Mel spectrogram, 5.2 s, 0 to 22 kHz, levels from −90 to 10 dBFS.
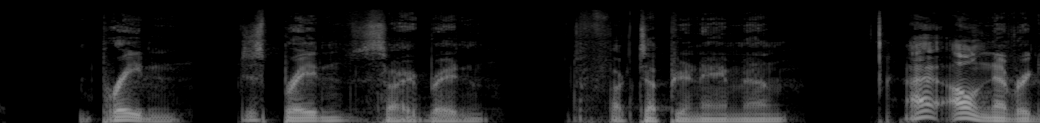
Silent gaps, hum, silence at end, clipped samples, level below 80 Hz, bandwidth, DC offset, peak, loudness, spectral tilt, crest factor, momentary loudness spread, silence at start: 0.97-1.19 s, 2.52-2.82 s, 4.03-4.35 s; none; 0 s; under 0.1%; -48 dBFS; 15.5 kHz; under 0.1%; -18 dBFS; -38 LUFS; -5.5 dB/octave; 20 dB; 16 LU; 0.4 s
